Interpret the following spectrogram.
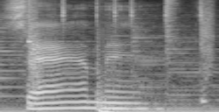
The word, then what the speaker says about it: salmon: Don't pronounce the L. Say that sad man. Salmon.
